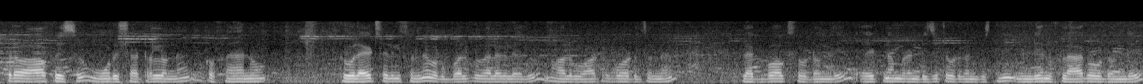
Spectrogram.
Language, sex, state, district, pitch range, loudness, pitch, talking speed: Telugu, male, Andhra Pradesh, Visakhapatnam, 125-140 Hz, -19 LUFS, 135 Hz, 150 wpm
